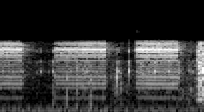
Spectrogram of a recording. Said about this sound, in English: That's the warning buzzer. It means that someone's coming out.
